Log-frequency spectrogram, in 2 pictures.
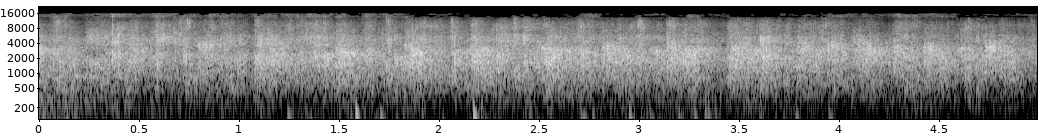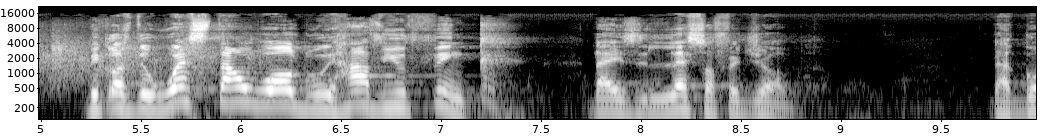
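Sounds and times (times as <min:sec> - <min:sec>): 
audience clapping: 0:00.0 - 0:06.6
speech: 0:05.2 - 0:08.9, 0:09.8 - 0:09.9.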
